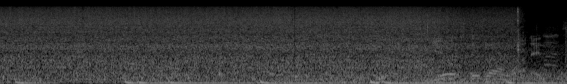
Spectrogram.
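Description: A pressure washer sprays water with a loud steady hiss.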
